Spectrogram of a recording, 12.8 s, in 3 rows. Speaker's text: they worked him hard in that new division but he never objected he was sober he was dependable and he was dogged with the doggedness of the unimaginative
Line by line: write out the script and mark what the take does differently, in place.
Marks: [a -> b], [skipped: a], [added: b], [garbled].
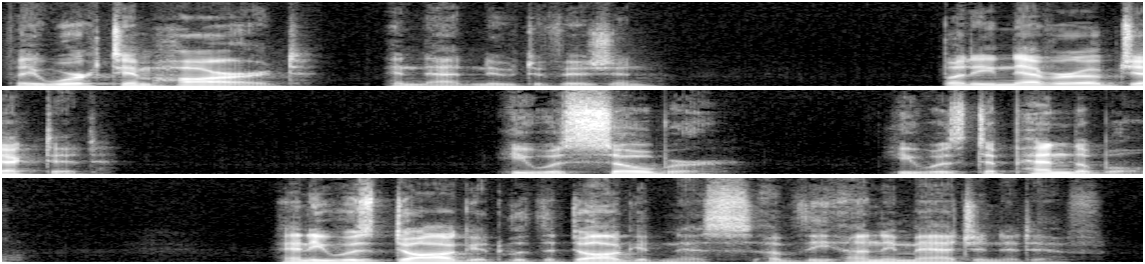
they worked him hard in that new division but he never objected he was sober he was dependable and he was dogged with the doggedness of the unimaginative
